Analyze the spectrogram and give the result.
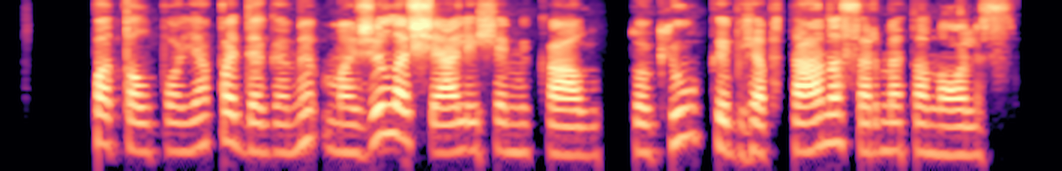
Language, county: Lithuanian, Klaipėda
